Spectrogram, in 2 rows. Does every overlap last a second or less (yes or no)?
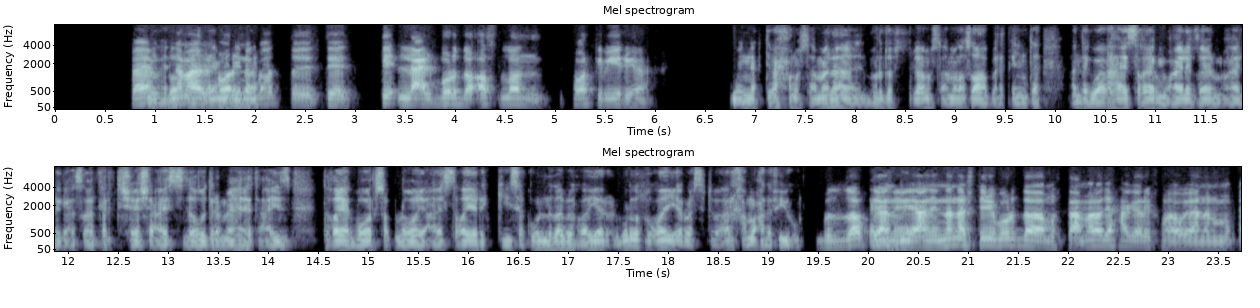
no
